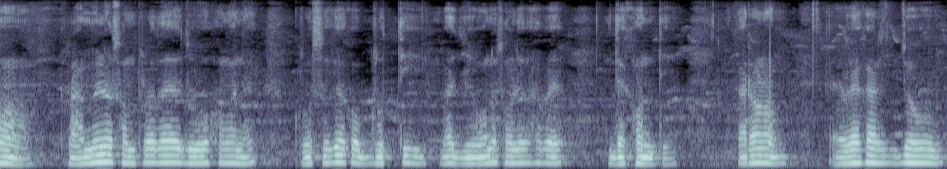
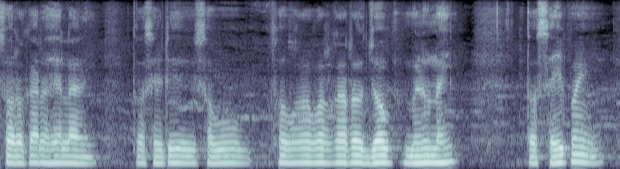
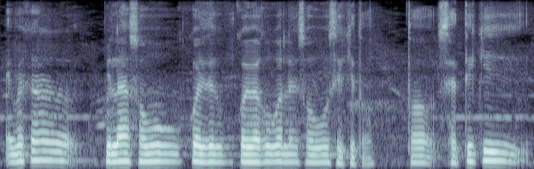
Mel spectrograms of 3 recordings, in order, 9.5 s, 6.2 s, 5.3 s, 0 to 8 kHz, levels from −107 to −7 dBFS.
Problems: constant background noise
